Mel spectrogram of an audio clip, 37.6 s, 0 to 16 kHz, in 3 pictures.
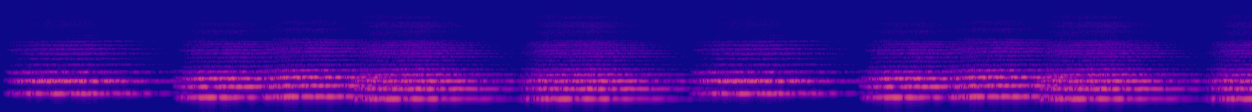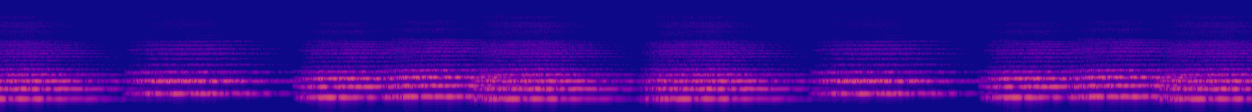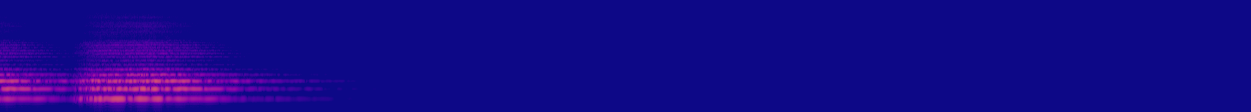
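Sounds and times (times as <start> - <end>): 
choir singing in E minor: 0.0 - 27.7.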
